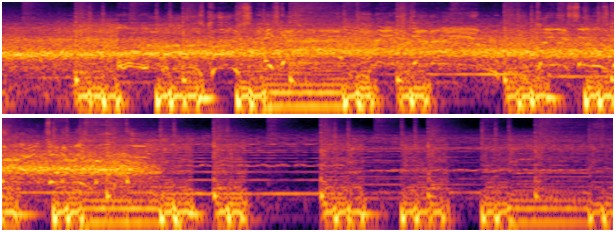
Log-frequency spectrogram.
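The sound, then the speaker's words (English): A large cricket crowd roars and cheers loudly for about eight seconds over a thumping beat after Chris Lynn hits the ball onto the roof, then the cheering drops away and upbeat music carries on alone. “Crowd cheers.”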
